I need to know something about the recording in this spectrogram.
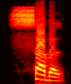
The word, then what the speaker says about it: subtle: SUBTL, subtle, B is silent.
